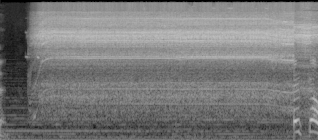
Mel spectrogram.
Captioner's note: drilling wood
